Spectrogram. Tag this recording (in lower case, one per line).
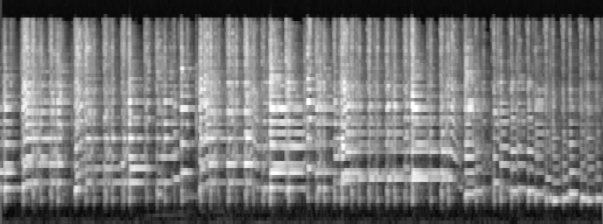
playing mandolin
